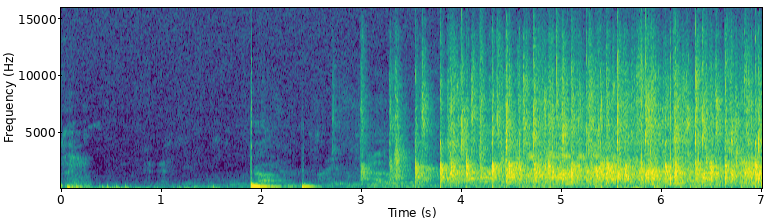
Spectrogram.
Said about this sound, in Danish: Jeg synes bare, I skal fortsætte med at klappe af jer selv og af de tre panelister her. Tusind tak for i aften.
